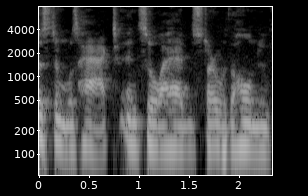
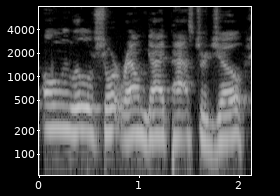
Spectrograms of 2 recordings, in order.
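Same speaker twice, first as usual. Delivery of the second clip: high, loud radio-host build-up; booming morning-show hype; hype announcer intro; 7 semitones higher, 5 dB louder than usual. Acted. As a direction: sell the hosts like a ring announcer.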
